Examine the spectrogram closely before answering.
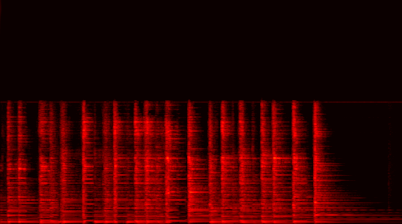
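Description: Venezuelan cuatro, a small four-string guitar, strummed in quick rhythmic chords. Near the end the strumming stops on a final chord that is left to ring and slowly fade.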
